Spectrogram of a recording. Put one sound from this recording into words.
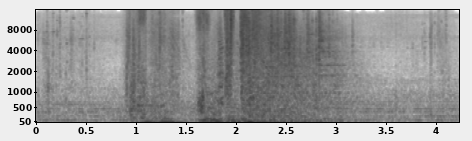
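A metal lift door clanks and rattles.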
